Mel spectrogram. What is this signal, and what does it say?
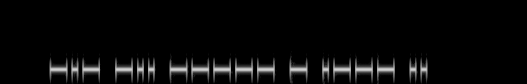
Morse code, heard as a keyed tone, about 21 wpm, 700 Hz. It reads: KD0TJI
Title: USA Call Signs - 6 Characters - Repeated 3x - 22wpm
